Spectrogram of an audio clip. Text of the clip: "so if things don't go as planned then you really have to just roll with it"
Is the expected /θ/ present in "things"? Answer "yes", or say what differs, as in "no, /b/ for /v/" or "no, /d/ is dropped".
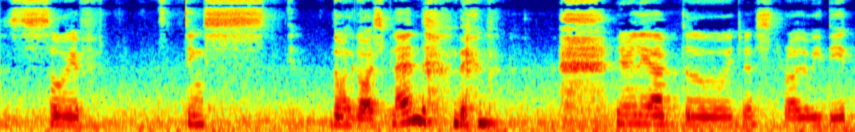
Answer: no, /t/ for /θ/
